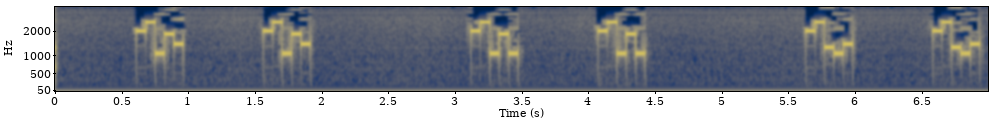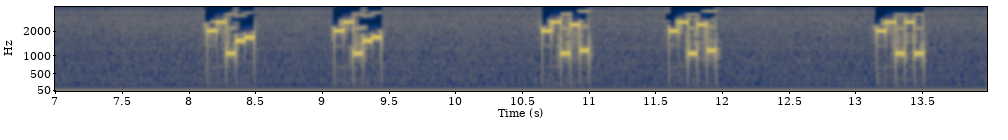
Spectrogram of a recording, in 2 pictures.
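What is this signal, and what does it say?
Five-tone selective call (ZVEI), heard as quick runs of five tones, tones of about 70 ms. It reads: 88174 88174 88171 88171 88314 88314 88156 88156 88102 88102 88111
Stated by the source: ZVEI five-tone selective call received on an SDR, archived by Feuerwehr Orlamünde fire brigade.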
